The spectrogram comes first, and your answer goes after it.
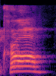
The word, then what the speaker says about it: Krull: But if you do want to follow me, you can follow me at Krull. It's spelled like scroll. but without the S.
